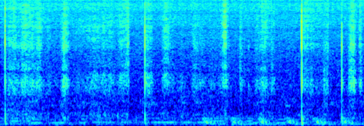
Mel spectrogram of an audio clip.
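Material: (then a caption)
Laminated cardboard. A fingertip traces the lip, nose and eye lines on the glossy printed cover of a laminated cardboard hardcover notebook, making a soft, quiet rubbing and scratching sound over a low rumble. A few short, sharp taps stand out and stop almost at once.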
